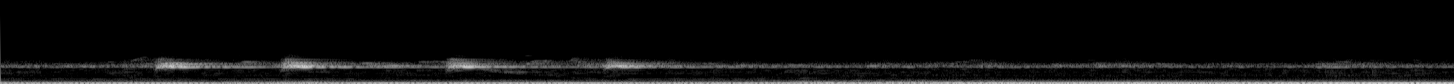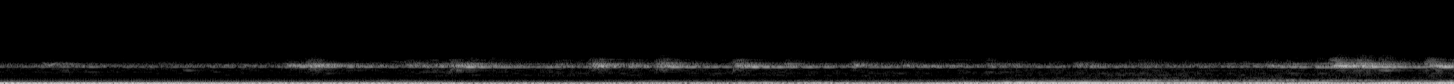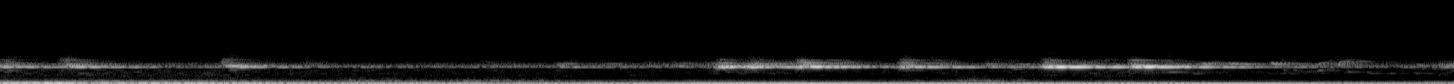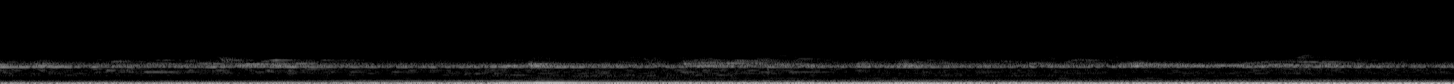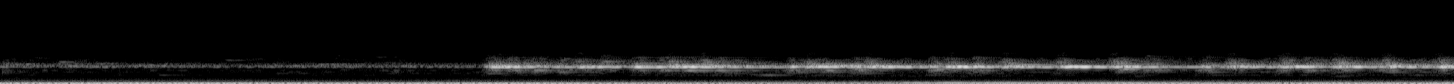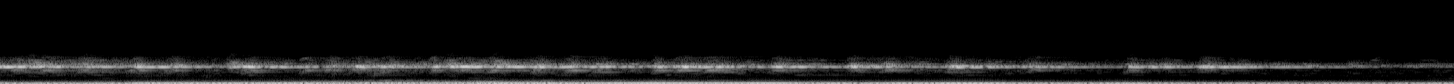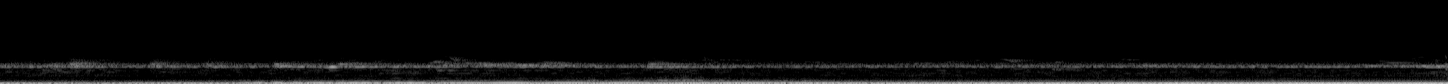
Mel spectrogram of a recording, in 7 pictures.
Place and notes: The Sunken Boat, Oulu, Finland - Various sounds recorded through a steel pillar
Dogs barking and other various sounds heard through a steel pillar of an installation 'The Sunken Boat' by Herbert Dreiseitl in Toppilansaari, Oulu. Recorded with LOM Geofón and Zoom H5. Gain adjusted and low-pass filter applied in post.
Manner-Suomi, Suomi, 31 May 2020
